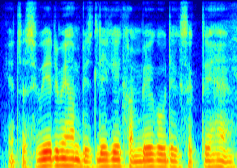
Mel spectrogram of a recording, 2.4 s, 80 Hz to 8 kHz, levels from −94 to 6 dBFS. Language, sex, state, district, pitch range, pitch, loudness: Hindi, male, Assam, Kamrup Metropolitan, 100-115 Hz, 110 Hz, -16 LUFS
